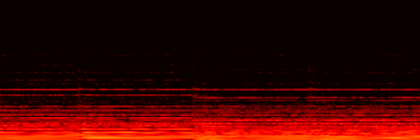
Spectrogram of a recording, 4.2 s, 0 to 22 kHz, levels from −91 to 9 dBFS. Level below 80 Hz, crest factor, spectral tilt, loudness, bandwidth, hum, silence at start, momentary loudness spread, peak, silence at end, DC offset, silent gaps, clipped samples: -82 dBFS; 14 dB; -6 dB/octave; -40 LUFS; 11.5 kHz; none; 0 s; 4 LU; -26 dBFS; 0 s; under 0.1%; none; under 0.1%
